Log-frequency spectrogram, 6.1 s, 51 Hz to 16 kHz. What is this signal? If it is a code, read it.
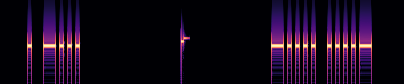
Morse code, heard as a keyed tone, about 20 wpm, 700 Hz. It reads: EB 64
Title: All Cut Numbers - 2-Digit 20wpm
